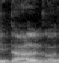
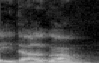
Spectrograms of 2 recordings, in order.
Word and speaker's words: Hidalgo: the Treaty of Guadalupe Hidalgo age is silent in in Spanish write in Telugu and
